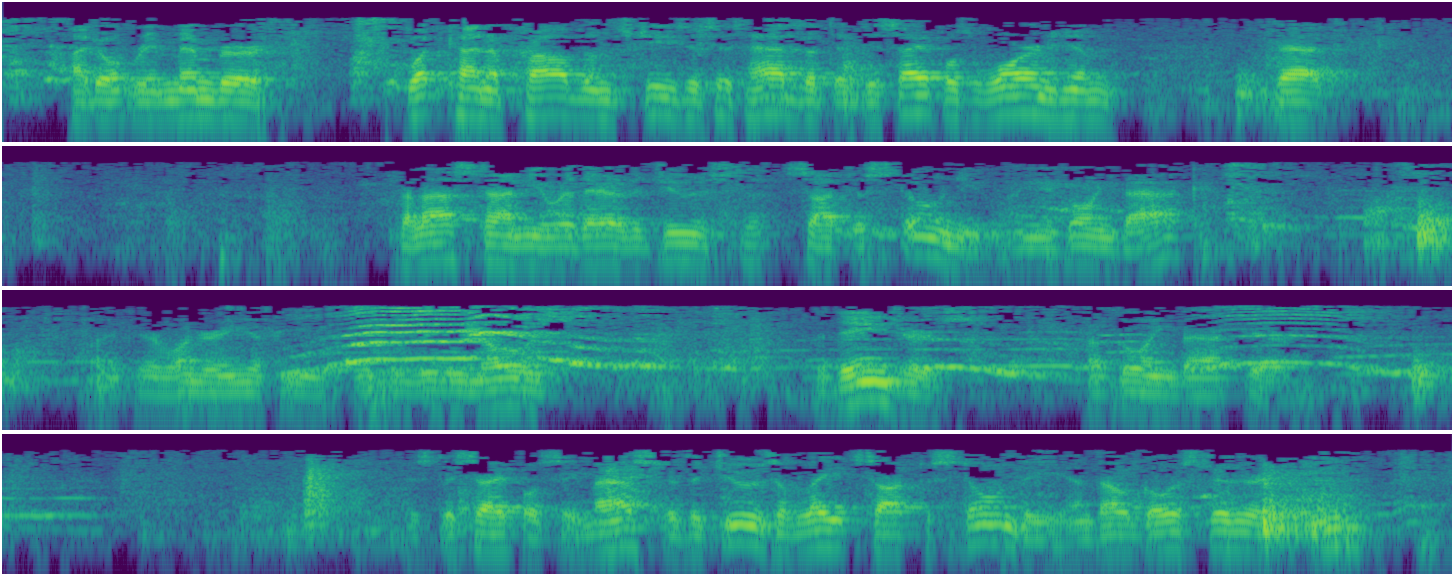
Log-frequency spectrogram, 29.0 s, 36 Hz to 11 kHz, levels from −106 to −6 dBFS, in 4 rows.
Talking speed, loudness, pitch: 130 wpm, -30 LUFS, 105 Hz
